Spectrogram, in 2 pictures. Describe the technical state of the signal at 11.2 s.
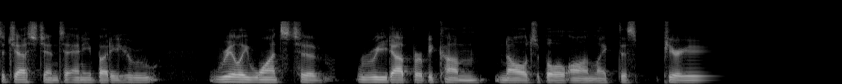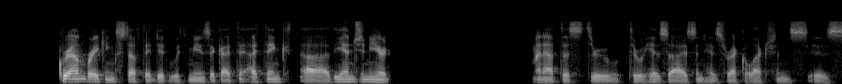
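At 11.2 s the speech is intact, with no fault at that moment; it carries the ordinary character of a wideband call codec path, which here points to G.722 and leaves nothing above 8 kHz.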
